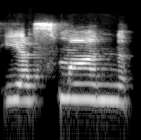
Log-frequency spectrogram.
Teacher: But when you combine it with the other 2, when you combine it with na, it becomes yasman. The ta vanishes.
